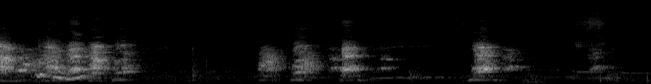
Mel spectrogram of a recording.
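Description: Shelties barking and yapping: a rapid run of yaps in the first second or so, then three short barks around the middle and one more a little before the end.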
